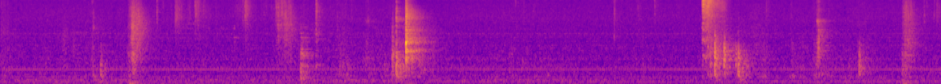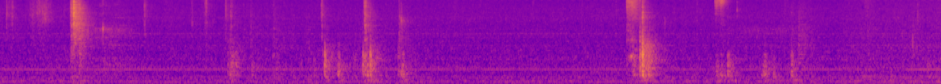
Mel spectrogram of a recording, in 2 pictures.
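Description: Nylon cable ties being zipped tight around a bundle of wires, heard as short rasps and clicks every few seconds, the loudest about four seconds in, along with the handling of wires and plastic connectors. A faint steady hum runs underneath.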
